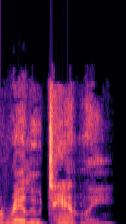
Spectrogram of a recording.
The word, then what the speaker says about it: reluctantly: This word has 4 syllables, and the stress is on that second syllable. That third syllable also has that schwa reluctantly.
